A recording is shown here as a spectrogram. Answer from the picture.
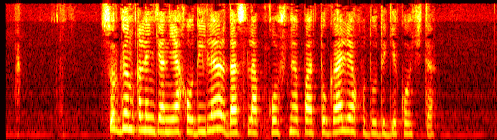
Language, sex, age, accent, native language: Uzbek, female, 19-29, Qashqadaryo, Uzbek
